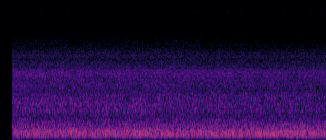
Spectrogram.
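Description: A steady, even low noise with no tone or rhythm in it, beginning a moment in, laid under an animated channel intro.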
